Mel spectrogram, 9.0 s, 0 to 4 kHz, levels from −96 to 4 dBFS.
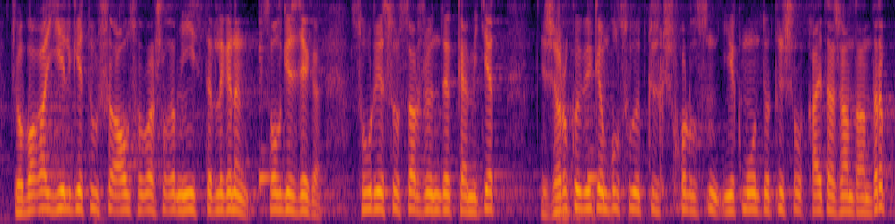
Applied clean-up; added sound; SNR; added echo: none; Cowbell; 17 dB; none.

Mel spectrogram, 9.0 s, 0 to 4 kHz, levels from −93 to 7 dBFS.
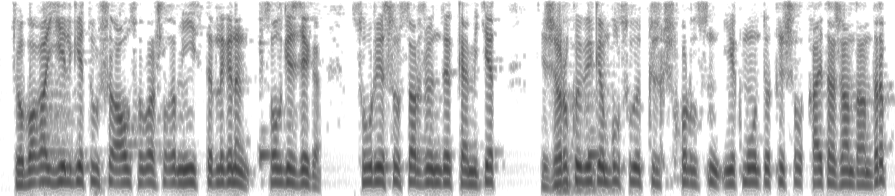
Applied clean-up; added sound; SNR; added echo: classical method spectral subtraction.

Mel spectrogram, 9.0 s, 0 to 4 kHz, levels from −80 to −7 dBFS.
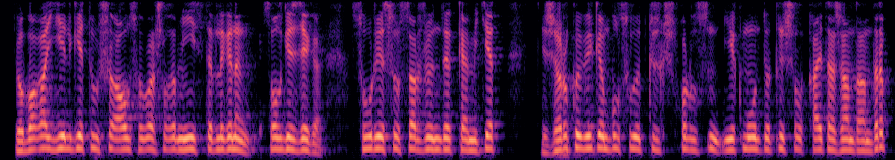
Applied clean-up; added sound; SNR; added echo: neural mask model DeepFilterNet 3.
